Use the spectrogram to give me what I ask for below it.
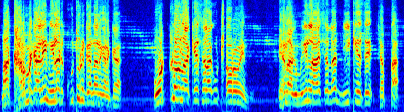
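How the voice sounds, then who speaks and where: A man's voice: very high voice, quick pace, pushed and bright. An actor playing a greedy, scheming middle-aged father in a comic film scene, wheedling and sly. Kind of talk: 1980s film dialogue.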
